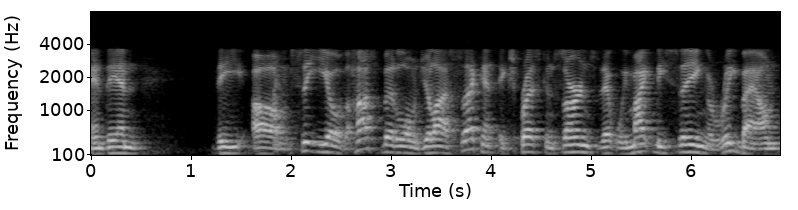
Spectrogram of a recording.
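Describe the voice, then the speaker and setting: A man talks at an even speed in a plain, everyday voice, his pitch moving up and down in a typical way. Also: medium pitch for a man. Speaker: city mayor.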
